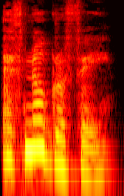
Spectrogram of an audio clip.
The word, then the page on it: ethnography: British English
